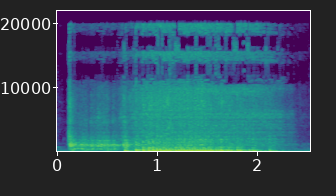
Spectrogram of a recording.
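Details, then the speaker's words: VW Mk2 Scirocco 16V with CIS fuel injection, sat for 20 years. The engine catches abruptly, runs rough and uneven for about two seconds, then fades; it only starts on starting fluid, and the owner suspects the CIS fuel distributor. "Once I sprayed some starting fluid into the intake, it started right up."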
